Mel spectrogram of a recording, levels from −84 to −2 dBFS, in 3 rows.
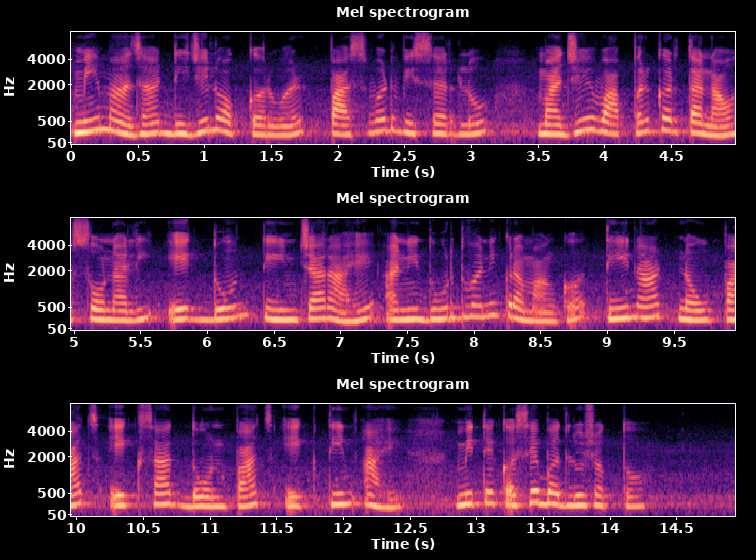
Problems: constant background noise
